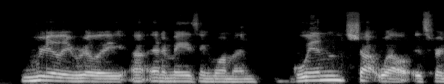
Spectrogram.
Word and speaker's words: Gwynne Shotwell: together she is really really an amazing woman gwynne shotwell is her name it's spelled g-w-i-n-n-e shotwell and uh if you don't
